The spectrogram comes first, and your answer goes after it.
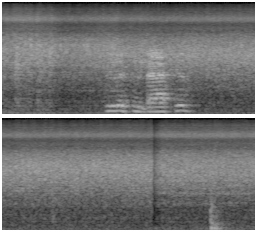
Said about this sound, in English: Let's brown some beef.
